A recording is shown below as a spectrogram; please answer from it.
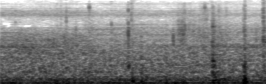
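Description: Quiet outdoor background noise with a steady low hum and a couple of soft taps near the end.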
